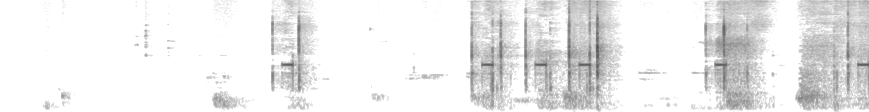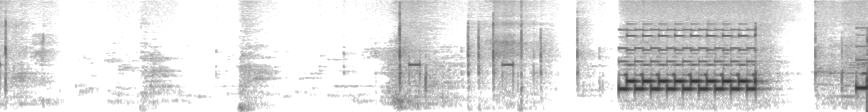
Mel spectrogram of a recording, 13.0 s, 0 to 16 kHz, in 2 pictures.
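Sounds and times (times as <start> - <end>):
phone keypad beeps: 11.2 - 12.2.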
